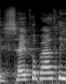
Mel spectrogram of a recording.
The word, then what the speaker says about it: psychopathy: You're supposed to say psychopathy, psychopathy. Yes. Damn. Psychopathy. All right. Which is how normal. I would think normally. I've been blowing that. You're supposed to say it like that.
